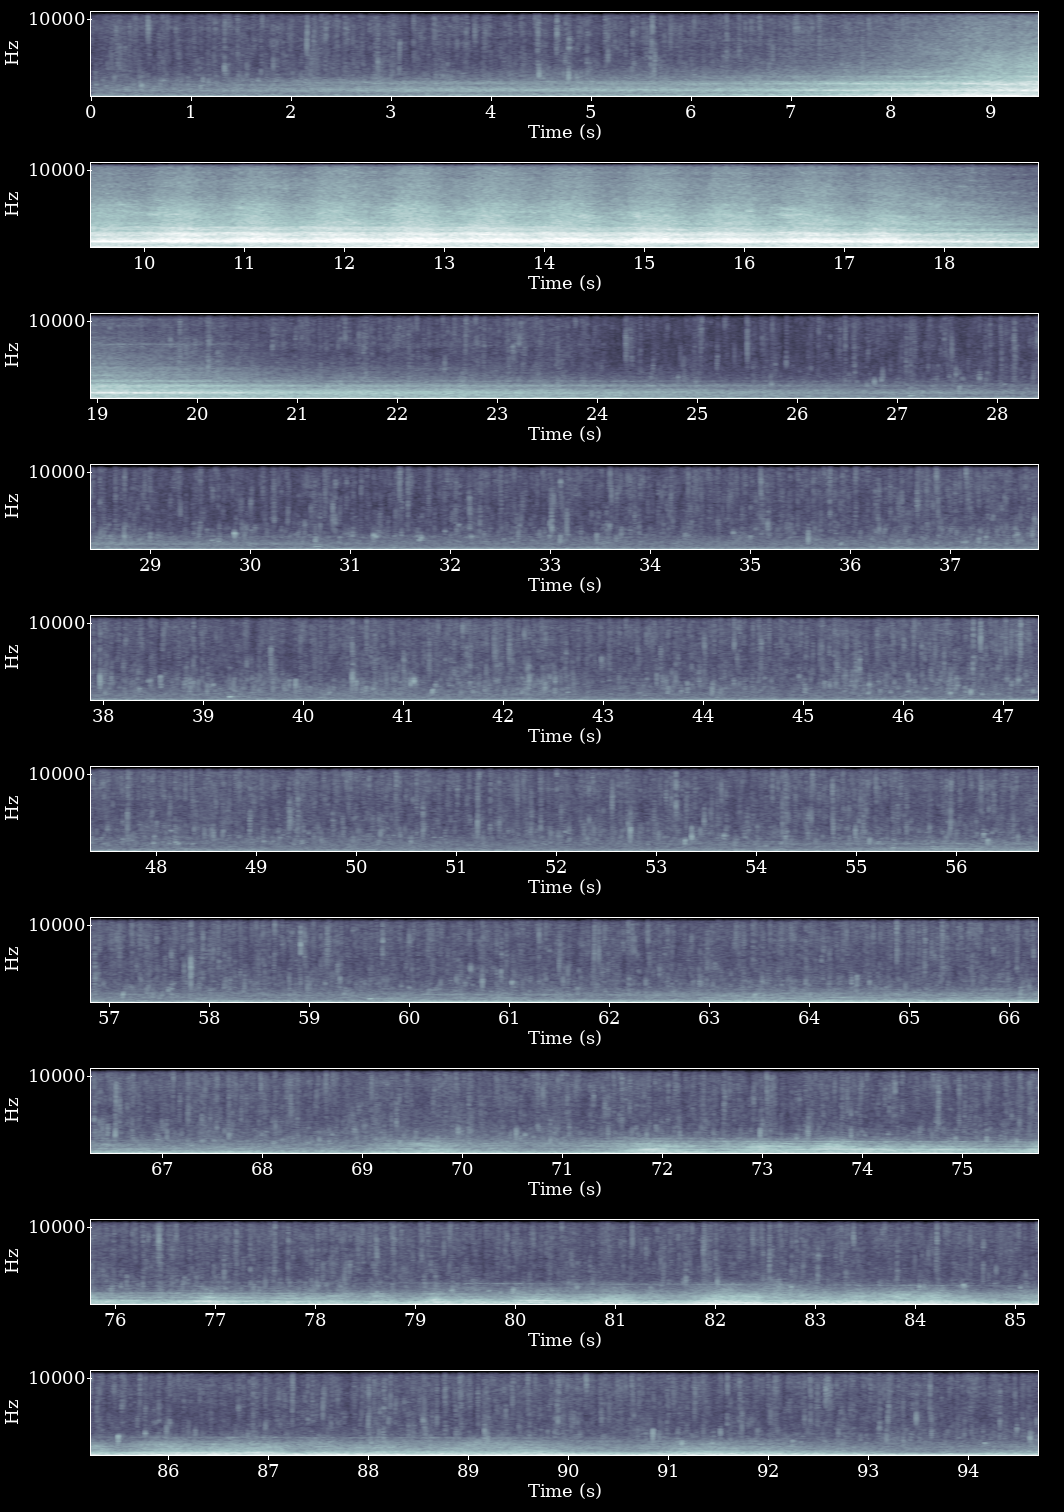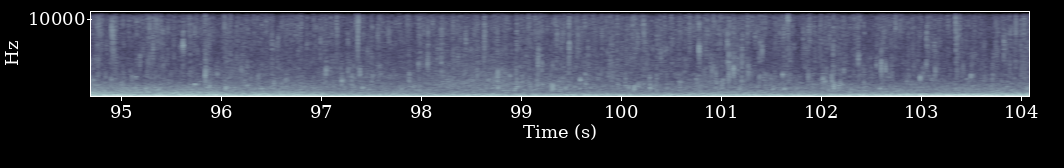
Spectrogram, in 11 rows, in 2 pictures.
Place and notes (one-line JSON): {"title": "Brussels, Belgium - Constant rain, fast trains, low planes", "date": "2016-02-09 11:11:00", "description": "Haren is an old village on the border of Brussels, which has undergone huge changes in recent decades. A beautiful 16th century farmhouse can still be seen, there are fields and houses with large gardens. Once it was famous as a chicory growing area. Now it is surrounded by railways, motorways and the international airport. Controversy rages over the building of a new prison here. On this day it is raining again, as it has for the last 3 weeks.", "latitude": "50.89", "longitude": "4.42", "altitude": "31", "timezone": "Europe/Brussels"}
